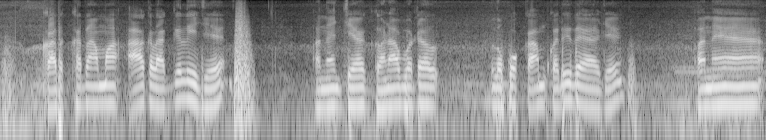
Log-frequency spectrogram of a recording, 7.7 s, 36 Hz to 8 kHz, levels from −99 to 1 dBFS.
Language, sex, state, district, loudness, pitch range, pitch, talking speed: Gujarati, male, Gujarat, Gandhinagar, -13 LUFS, 130-145 Hz, 140 Hz, 110 wpm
